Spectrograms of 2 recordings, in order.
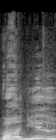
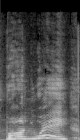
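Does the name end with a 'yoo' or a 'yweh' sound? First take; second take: yoo; yweh. First: The name ends with a 'yoo' sound. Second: The name ends with a 'yweh' sound. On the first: This is how people on live streams said it. The speaker calls it wrong. "people were saying Banyu" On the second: This is the name as the character says it. The speaker calls it right. "now his name is Banyue"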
